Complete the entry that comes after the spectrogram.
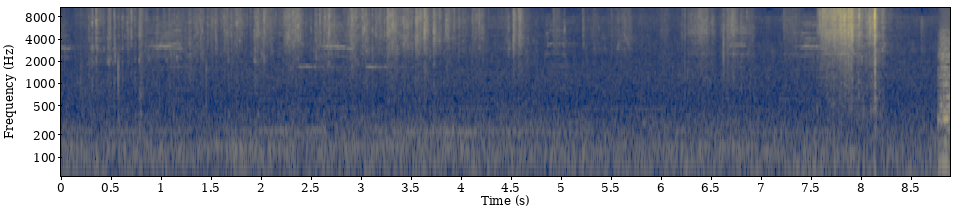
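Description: Quiet outdoor background with small birds chirping now and then in short, high notes. Near the end there is a brief, louder rushing noise.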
